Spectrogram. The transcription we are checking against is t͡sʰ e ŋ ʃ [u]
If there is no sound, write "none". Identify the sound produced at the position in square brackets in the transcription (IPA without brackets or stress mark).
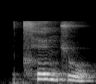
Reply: u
